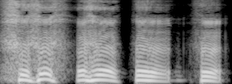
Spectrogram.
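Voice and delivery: awkward strained chuckle; forced laugh. A narrator's reading. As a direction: laugh at a bad joke uneasily. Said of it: "Он заставил себя рассмеяться".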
